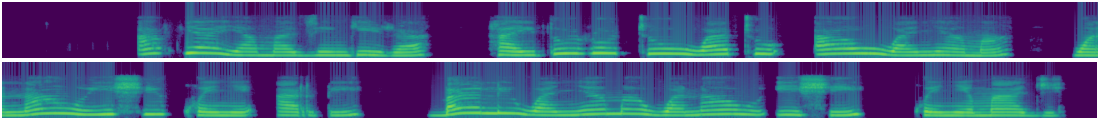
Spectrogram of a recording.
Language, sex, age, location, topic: Swahili, female, 25-35, Nairobi, health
